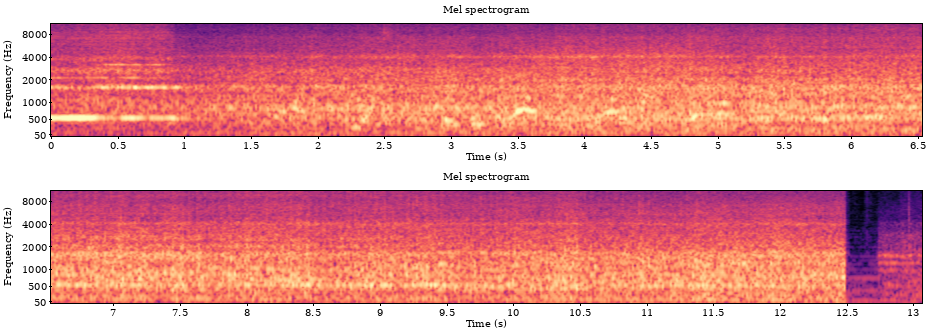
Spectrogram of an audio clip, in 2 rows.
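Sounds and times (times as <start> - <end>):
diesel locomotive engine running: 0.0 - 13.0.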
